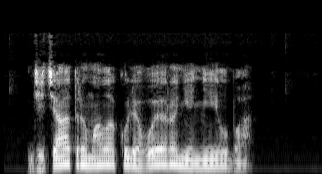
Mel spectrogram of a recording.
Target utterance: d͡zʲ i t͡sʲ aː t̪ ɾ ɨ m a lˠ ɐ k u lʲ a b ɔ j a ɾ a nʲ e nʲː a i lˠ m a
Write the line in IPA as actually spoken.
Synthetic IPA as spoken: d͡zʲ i t͡sʲ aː t̪ ɾ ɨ m a lˠ ɐ k u lʲ a v ɔ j ɛ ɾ a nʲ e nʲː ɛ i lˠ b a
